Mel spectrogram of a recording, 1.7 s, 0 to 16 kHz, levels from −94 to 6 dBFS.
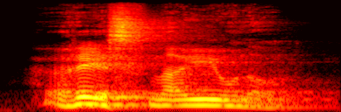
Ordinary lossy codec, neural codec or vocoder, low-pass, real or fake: none; none; 14.4 kHz; real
